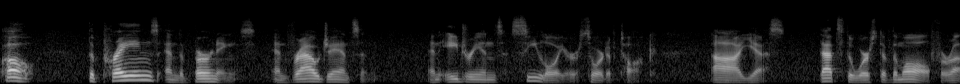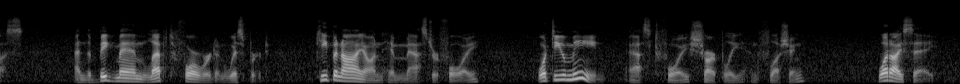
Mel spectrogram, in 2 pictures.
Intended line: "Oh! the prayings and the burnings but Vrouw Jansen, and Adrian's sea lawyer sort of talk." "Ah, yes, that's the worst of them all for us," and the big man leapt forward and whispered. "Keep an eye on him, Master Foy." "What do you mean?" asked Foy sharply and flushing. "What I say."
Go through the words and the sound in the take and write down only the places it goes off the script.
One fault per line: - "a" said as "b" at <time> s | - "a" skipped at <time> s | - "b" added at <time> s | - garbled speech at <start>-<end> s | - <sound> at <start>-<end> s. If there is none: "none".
- "but" said as "and" at 2.7 s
